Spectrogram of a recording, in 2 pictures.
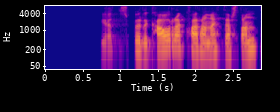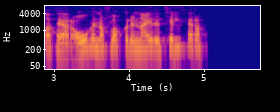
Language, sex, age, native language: Icelandic, female, 40-49, Icelandic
